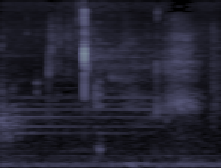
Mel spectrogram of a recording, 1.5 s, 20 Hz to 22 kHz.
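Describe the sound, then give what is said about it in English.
Hoppy Madame beer, a floral 4% beer, being poured, a soft, continuous foamy hiss and fizz with a brief sharp splash or clink partway through, fairly quiet and with no talking. “So let me pour it.”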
